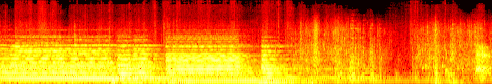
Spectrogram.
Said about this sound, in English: Just keep rowing and let me manage this.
